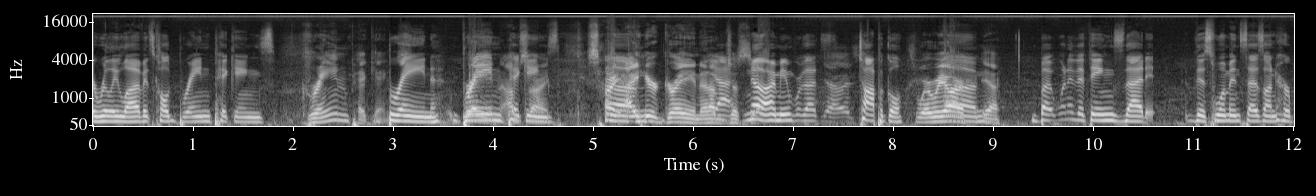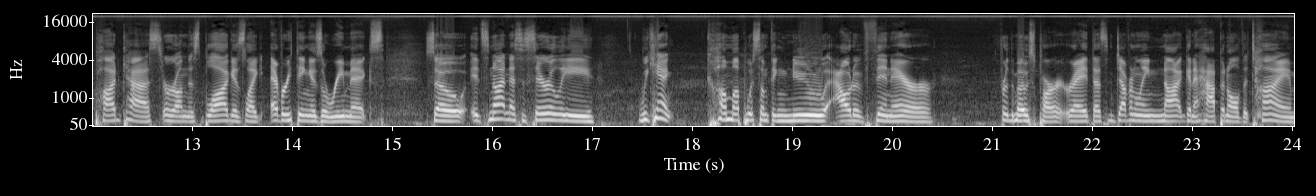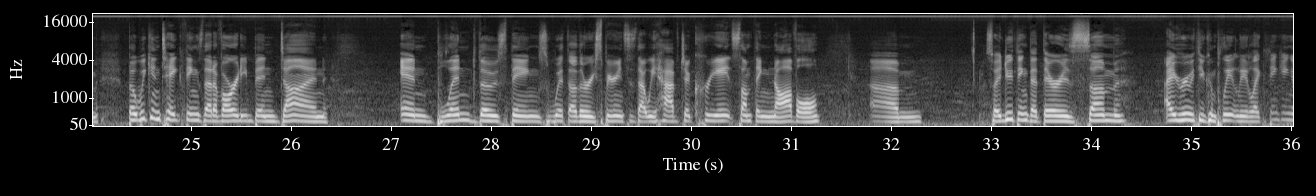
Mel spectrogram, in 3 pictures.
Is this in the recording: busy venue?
yes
